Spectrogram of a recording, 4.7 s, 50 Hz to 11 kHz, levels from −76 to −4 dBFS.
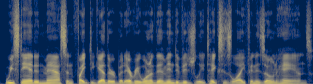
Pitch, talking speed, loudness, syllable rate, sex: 105 Hz, 255 wpm, -20 LUFS, 6.7 syllables/s, male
